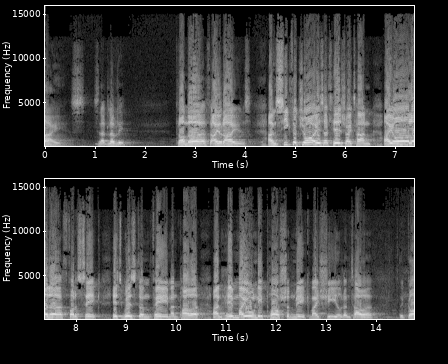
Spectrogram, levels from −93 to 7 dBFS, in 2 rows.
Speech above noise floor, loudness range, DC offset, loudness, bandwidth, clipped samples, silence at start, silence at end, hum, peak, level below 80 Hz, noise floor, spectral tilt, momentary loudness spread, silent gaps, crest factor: 40 dB; 3 LU; under 0.1%; -14 LUFS; 15 kHz; under 0.1%; 0 s; 0 s; none; 0 dBFS; -48 dBFS; -54 dBFS; -3.5 dB/octave; 14 LU; none; 14 dB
